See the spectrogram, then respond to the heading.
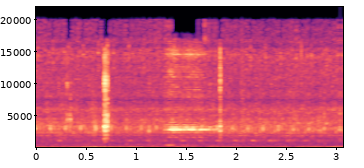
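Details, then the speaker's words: Maruti Swift BS6 with CNG after replacing three ignition coils: steady, even low hum of a smooth idle with no stumble; the heavy misfire is cured. "अब गाड़ी silent हो गई है"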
